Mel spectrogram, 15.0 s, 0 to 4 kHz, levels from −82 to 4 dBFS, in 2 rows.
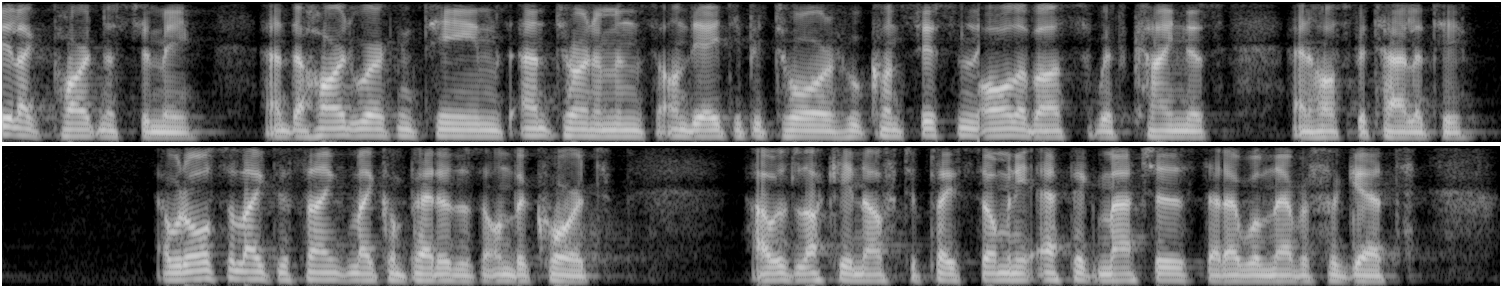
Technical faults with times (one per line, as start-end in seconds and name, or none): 4.88-4.90 skip ahead
4.98-6.04 jitter buffer speed-up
